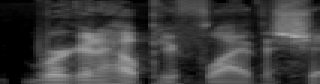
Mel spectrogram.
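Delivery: ordinary delivery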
